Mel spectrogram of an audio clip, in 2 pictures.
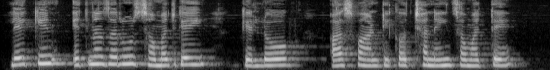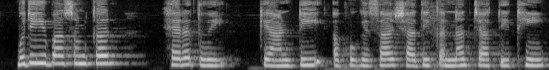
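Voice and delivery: usual speaking voice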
